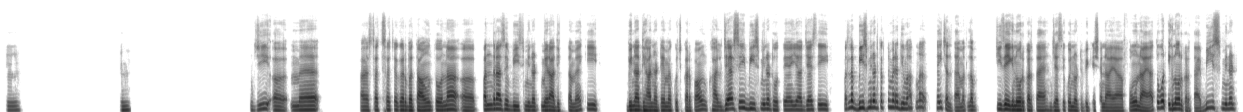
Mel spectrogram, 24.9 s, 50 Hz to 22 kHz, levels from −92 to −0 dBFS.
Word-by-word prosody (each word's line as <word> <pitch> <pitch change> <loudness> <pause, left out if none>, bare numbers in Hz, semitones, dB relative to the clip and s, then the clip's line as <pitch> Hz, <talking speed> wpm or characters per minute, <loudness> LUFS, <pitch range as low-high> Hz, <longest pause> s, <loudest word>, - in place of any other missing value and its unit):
हुँ। 135 0 -8 2.0
हुँ। 135 +1 -2 2.4
जी। 155 +7 -3
अ, 130 -3 -2
मैं 140 +1 +3 0.8
अ, 130 0 -1
सच-सच 140 +2 -4
अगर 135 -1 +2
बताऊँ 130 0 +3
तो 135 0 +2
न 140 +2 +2
अ, 125 -7 +2 0.2
15 165 +2 +4
से 160 0 0
20 140 -1 -1
मिनट 130 -2 0
मेरा 130 0 +4
अधिकतम 120 0 -2
है 130 +3 -1
कि 160 0 -2 0.6
बिना 140 +1 +5
ध्यान 125 -2 +2
हटे 120 +2 +1
मैं 130 0 +1
कुछ 120 -1 -7
कर 120 0 -3
पाऊँ 145 +4 0
खाली 135 -2 -2
जैसे 175 +5 +4
ही 210 - +4
20 180 -1 0
मिनट 170 -2 +1
होते 145 +1 -2
हैं 145 - +1
या 145 0 +1
जैसे 155 +1 0
ही 160 -2 0 0.3
मतलब 220 +5 +2
20 200 +1 +3
मिनट 225 -1 +2
तक 225 +1 -4
तो 235 - -2
मेरा 230 -1 +3
दिमाग़ 190 +1 -1
न 235 - -3 0.3
सही 205 - 0
चलता 125 - -4
है 110 - -1
मतलब 130 +3 -4 0.4
चीजें 165 0 +4
इग्नोर 140 -2 +6
करता 125 -1 0
है। 125 +1 -3
जैसे 120 +1 -2
कोई 130 - -2
नोटिफ़िकेशन 115 -1 -4
आया, 110 0 0
फ़ोन 130 +5 +1
आया 110 -2 +1
तो 205 - -2
वो 225 +1 +5
इग्नोर 170 0 +3
करता 100 -6 -7
है। 95 - -5
20 205 +3 -4
मिनट 180 0 -1
140 Hz, 160 wpm, -22 LUFS, 125-165 Hz, 2.4 s, इग्नोर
